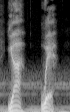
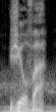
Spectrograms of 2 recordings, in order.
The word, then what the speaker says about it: Yahweh: O nome é Yahué YvH. Pronunciado Yahwé. Não, Jeová. Não, senhor Yahué.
